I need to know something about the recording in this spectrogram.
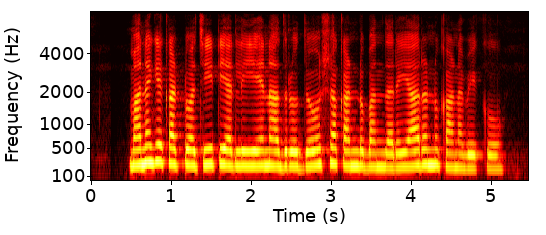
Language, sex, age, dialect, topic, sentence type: Kannada, female, 25-30, Coastal/Dakshin, banking, question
